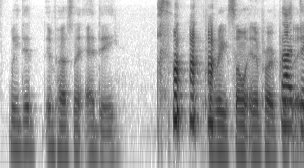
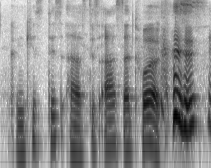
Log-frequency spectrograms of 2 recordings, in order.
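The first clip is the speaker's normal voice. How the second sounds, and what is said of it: Imitates another person's voice. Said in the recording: “your Dre impression”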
